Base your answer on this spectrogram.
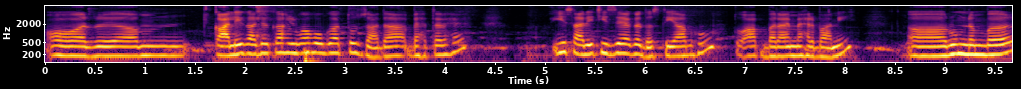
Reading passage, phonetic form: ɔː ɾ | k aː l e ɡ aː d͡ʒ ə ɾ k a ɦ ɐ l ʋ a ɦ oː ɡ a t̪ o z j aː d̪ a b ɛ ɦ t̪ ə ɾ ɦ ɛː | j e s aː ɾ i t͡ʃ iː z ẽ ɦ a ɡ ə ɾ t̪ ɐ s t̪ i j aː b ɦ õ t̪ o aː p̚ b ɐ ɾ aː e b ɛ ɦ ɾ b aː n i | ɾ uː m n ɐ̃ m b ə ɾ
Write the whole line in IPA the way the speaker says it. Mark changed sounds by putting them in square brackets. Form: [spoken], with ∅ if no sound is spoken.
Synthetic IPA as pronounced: ɔː ɾ | k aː l e ɡ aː d͡ʒ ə ɾ k a ɦ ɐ l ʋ a ɦ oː ɡ a t̪ o z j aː d̪ a b ɛ ɦ t̪ ə ɾ ɦ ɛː | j e s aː ɾ i t͡ʃ iː z ẽ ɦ [ɐ] ɡ ə ɾ [d̪] ɐ s t̪ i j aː b ɦ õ t̪ o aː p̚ b ɐ ɾ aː e [m] ɛ ɦ ɾ b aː n i | ɾ uː m n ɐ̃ m b ə ɾ

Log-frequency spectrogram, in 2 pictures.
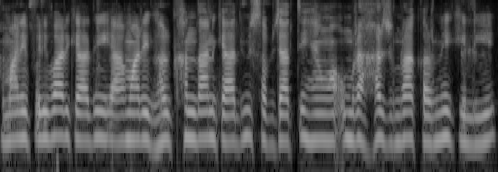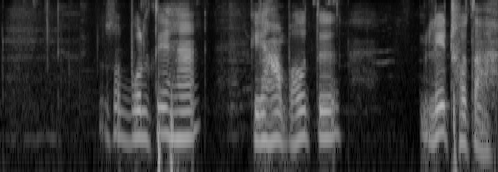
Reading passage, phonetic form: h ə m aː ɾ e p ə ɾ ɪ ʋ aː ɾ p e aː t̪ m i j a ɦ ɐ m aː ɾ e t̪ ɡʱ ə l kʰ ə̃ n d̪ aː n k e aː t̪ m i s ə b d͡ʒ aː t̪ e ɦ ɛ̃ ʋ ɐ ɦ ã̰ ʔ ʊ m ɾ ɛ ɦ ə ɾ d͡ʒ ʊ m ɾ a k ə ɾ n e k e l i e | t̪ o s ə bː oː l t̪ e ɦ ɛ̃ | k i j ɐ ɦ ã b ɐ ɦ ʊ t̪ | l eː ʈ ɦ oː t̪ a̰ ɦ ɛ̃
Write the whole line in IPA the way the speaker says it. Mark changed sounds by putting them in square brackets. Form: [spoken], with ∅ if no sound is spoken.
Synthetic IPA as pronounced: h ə m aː ɾ e p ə ɾ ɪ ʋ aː ɾ [k] e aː [d̪] m i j a ɦ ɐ m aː ɾ e [∅] ɡʱ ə [ɾ] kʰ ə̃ n d̪ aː n k e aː [d̪] m i s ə b d͡ʒ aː t̪ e ɦ ɛ̃ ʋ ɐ ɦ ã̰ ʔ ʊ m ɾ [a] ɦ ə ɾ d͡ʒ ʊ m ɾ a k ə ɾ n e k e l i e | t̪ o s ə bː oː l t̪ e ɦ ɛ̃ | k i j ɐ ɦ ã b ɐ ɦ ʊ t̪ | l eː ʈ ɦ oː t̪ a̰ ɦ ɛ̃

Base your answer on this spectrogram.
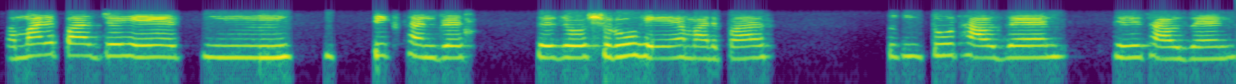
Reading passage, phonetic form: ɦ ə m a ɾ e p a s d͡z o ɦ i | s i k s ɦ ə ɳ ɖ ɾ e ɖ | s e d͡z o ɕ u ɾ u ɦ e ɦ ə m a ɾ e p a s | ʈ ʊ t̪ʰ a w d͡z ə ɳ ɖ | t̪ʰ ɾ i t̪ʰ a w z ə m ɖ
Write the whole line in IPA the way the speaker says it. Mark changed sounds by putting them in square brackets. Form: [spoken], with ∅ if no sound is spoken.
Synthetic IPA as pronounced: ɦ ə m a ɾ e p a s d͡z o ɦ [e] | s i k s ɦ ə ɳ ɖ ɾ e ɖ | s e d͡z o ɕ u ɾ u ɦ e ɦ ə m a ɾ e p a s | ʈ [u] t̪ʰ a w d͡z ə ɳ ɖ | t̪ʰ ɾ i t̪ʰ a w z ə [ɳ] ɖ

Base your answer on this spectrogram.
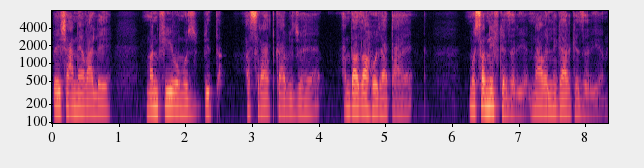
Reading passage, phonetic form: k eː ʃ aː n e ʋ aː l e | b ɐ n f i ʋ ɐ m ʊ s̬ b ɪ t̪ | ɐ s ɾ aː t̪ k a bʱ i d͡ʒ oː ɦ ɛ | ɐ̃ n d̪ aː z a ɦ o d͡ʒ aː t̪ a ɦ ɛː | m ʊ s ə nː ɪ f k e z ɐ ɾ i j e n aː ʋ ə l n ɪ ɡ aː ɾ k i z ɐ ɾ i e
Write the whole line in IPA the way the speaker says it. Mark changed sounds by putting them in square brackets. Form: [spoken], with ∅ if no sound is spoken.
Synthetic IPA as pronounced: [p] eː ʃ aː n e ʋ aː l e | [m] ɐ n f i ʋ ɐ m ʊ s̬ b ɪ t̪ | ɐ s ɾ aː t̪ k a bʱ i d͡ʒ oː ɦ ɛ | ɐ̃ n d̪ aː z a ɦ o d͡ʒ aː t̪ a ɦ ɛː | m ʊ s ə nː ɪ f k e z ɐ ɾ i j e n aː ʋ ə l n ɪ ɡ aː ɾ k [e] z ɐ ɾ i e

